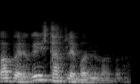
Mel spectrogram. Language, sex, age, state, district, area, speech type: Nepali, male, 18-30, West Bengal, Darjeeling, rural, spontaneous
